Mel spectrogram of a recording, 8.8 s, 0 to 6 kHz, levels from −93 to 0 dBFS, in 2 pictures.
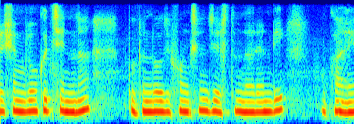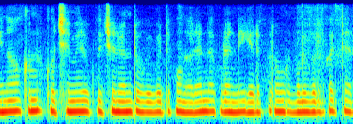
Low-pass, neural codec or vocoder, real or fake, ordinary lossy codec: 5.4 kHz; codec, 16 kHz, 0.8 kbps, ZipCodec; fake; none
